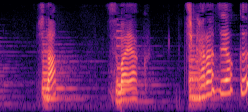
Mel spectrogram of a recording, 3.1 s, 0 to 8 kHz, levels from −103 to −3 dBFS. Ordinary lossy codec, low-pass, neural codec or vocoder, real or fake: none; 7.2 kHz; none; real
